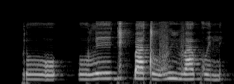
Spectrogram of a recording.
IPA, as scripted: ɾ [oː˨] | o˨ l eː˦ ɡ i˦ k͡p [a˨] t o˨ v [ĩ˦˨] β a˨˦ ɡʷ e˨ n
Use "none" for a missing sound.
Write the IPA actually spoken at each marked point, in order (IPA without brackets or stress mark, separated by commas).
oː˨, a˦, ĩ˦˨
